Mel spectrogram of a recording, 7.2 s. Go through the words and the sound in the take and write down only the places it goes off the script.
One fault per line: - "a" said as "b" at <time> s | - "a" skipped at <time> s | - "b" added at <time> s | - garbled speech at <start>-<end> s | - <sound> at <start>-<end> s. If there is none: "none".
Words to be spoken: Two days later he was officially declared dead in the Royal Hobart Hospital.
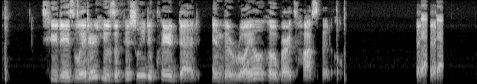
- laugh at 6.2-6.7 s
